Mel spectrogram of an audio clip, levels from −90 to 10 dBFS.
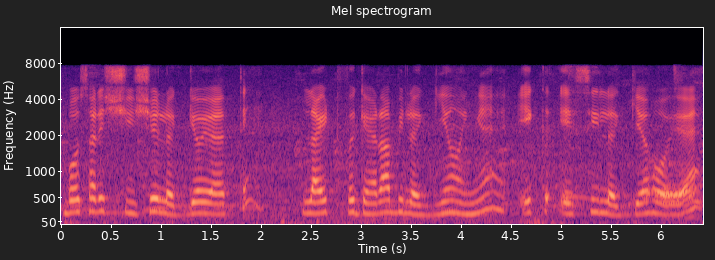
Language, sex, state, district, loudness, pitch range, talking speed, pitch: Punjabi, female, Punjab, Pathankot, -16 LUFS, 195-230 Hz, 150 wpm, 215 Hz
